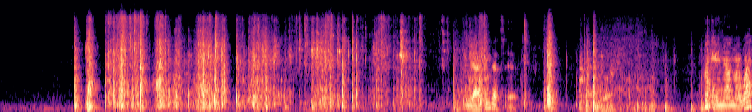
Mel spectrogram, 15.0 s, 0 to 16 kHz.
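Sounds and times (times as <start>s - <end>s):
plastic toys clattering: 1.5s - 12.2s.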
